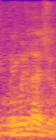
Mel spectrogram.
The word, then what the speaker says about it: Nimuendajú: Então, Nimoendágio, como é que é a pronúncia, né? Nimoendágio.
